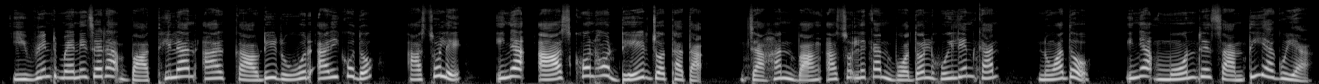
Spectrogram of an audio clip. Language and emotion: Santali, surprised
